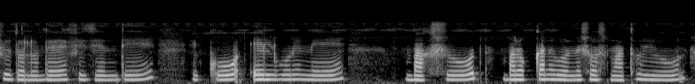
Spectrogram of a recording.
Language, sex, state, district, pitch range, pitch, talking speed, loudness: Chakma, female, Tripura, Dhalai, 210-230 Hz, 215 Hz, 95 wpm, -20 LUFS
